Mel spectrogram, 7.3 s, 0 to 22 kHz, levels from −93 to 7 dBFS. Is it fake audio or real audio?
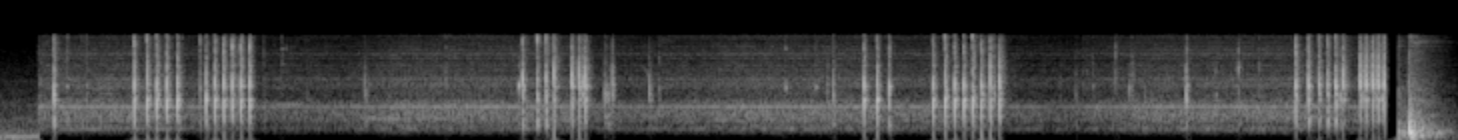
real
